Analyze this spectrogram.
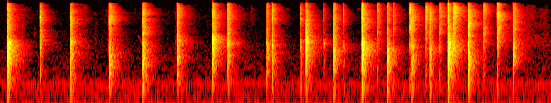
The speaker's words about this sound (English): I gotta do the slow clap.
